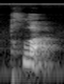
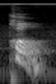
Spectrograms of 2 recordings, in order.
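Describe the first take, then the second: First: The part ends in an open 'ah' vowel. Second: The part ends in a dark 'ul' sound. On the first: The speaker calls it wrong. "That doesn't sound like a word that I know" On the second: The speaker calls it right. "this L E at the end of a word actually says O, not L"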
